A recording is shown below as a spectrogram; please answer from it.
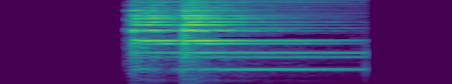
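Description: Notification-bell sound effect: a bright ding struck twice in quick succession about half a second in, ringing on several clear tones and then cut off suddenly.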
